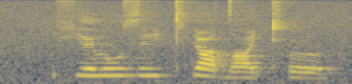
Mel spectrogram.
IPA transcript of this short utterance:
ç e˦ l u˦ z i˦ cʰ i˦˨ dˤ a˨ cʰ ɵ˨

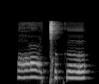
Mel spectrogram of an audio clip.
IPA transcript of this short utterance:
a̤ ʕ e̤ ǀ ə k ɜː

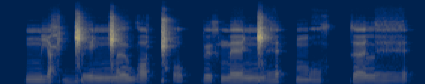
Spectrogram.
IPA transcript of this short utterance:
m i ħ ɡ͡ǁ e ŋ͡ǁ ə w ɒ ǁʰ ɔ̰ pː ø x m ɛ ŋ͡ǁ ɛ̤ | m ɔ̤ x kː ɜ l ɛ̤

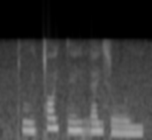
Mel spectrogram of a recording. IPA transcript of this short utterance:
tʰ uː˨ j ǀ ɒ˦ j t̪ ẽ˦ j r æ˦ j s oː˨ j

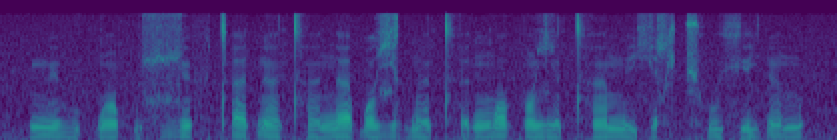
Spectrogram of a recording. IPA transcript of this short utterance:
m ʏ v ṵ ɡ͡b ɔ̃ f ṵ ɬ ɮ ʏ f tʼ ɐ ɗ ɐ̃ tʰ ɐ̃ n ɐ ɓ ɔ ʑ ɐ ɡ͡b ɐ̃ tʰ ə̰ ŋ͡m ɔ k ɔ̃ ʑ ɐ̃ tʰ ɐ̃ m ɪ ç ɐ ɬ ʈ͡ʂʰ u xʲ ə j ɗ ə̃ m

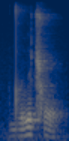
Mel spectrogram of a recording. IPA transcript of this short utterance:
d̪ ɯ n i ʈ͡ʂʰ o

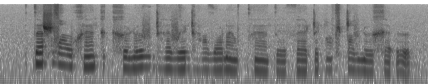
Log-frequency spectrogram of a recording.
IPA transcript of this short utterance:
t̪ ɛ ʃ zˤ e u̯ x ɛ̃ k ɪ k x ø ɳ ø v ɖʱ ɛ v ɪ ɖʱ e ðˤ ʏ ɽ ɛ̃ u̯ t̪ʰ ɛ̃ t̪ e θ ɛ ʈ ɪ ʈ ɛ̃ sˤ ʈ e v ɳ ʏ x ɛ ʔ ʏ

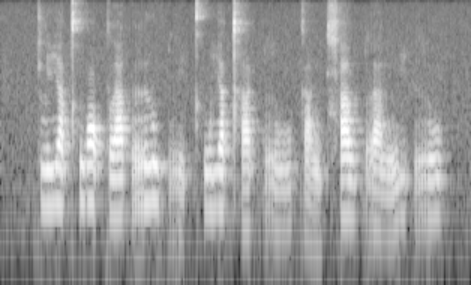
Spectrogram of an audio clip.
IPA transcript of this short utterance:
k l i˥˩ a̯ kʰ w ɔ˥˩ ʔ k l a˦˥ t̚ r ɯː˥˩ w p r i˨˩ ʔ kʰ w i˥˩ a̯ kʰ a˦˥ k̚ p r uː˦˥ k a˨˩ ŋ t͡ɕʰ a˥˩ w p r a˧ n ŋ i˥˩ ʔ r u˥˩ k̚

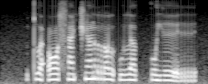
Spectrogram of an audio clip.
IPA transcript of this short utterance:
tʷ a ʔ ɔ s ã t͡ʃ ɐ̃ r ɔ l ʔ u l ɐ kː o j e r

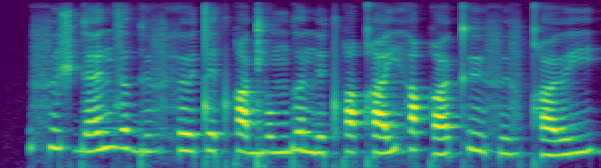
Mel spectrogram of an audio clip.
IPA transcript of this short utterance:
f y ʃ ɡ ɛ n z ə ɡ y v h ø t e d q ɛ ɡ j o ŋ ɡ ə n y d q ø qʰ e j h ə q ø kʼ y f y v qʰ ø j

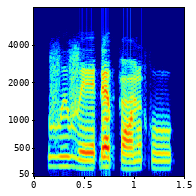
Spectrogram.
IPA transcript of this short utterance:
v ɨ˦ v eː˧ ɗ ɛ˦ p ɔ̃˨˦ n k u˧

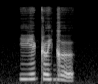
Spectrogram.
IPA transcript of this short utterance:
j i ʈ ɵ j ɡ ɵː

